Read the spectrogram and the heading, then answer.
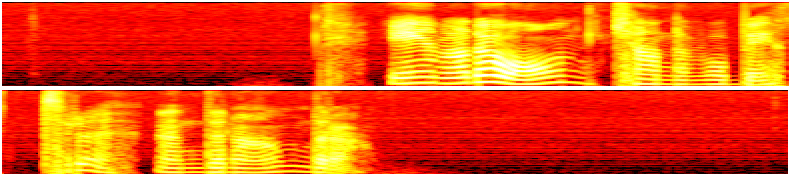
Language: Swedish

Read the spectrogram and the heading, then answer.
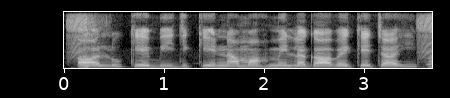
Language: Maithili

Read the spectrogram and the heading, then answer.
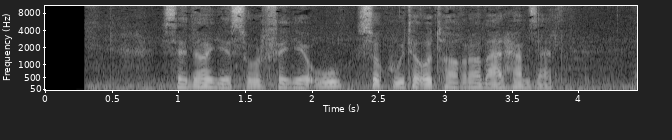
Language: Persian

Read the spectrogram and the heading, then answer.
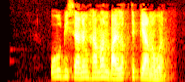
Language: Bashkir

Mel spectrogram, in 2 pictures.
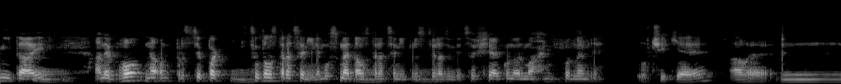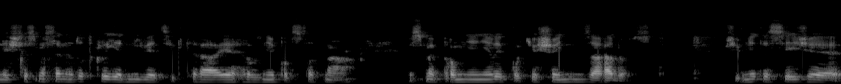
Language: Czech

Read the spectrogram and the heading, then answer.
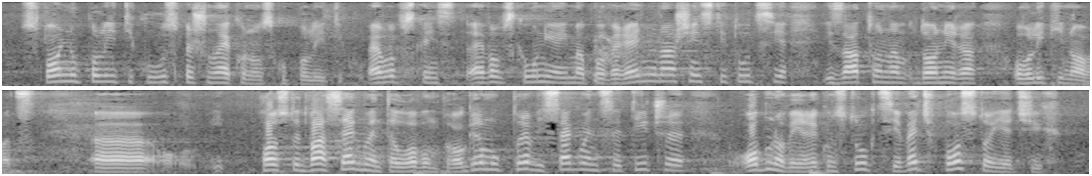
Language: Serbian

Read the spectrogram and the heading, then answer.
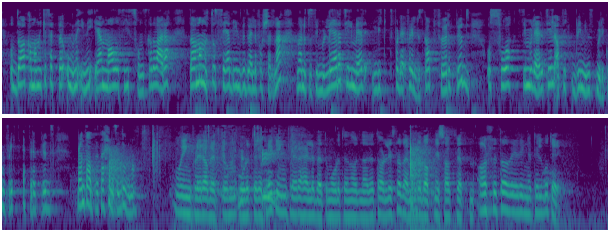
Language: Norwegian Bokmål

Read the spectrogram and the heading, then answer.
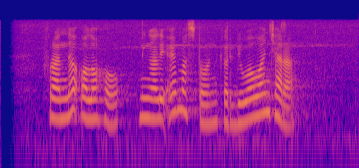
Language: Sundanese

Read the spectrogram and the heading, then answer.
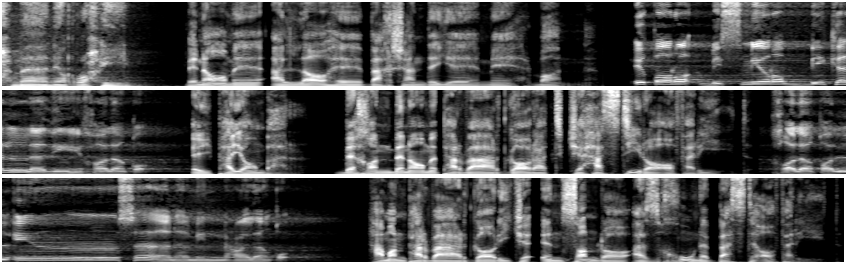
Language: Persian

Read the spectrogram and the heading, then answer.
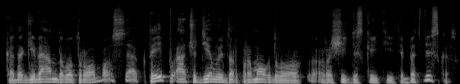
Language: Lithuanian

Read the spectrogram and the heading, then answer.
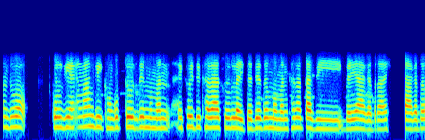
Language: Manipuri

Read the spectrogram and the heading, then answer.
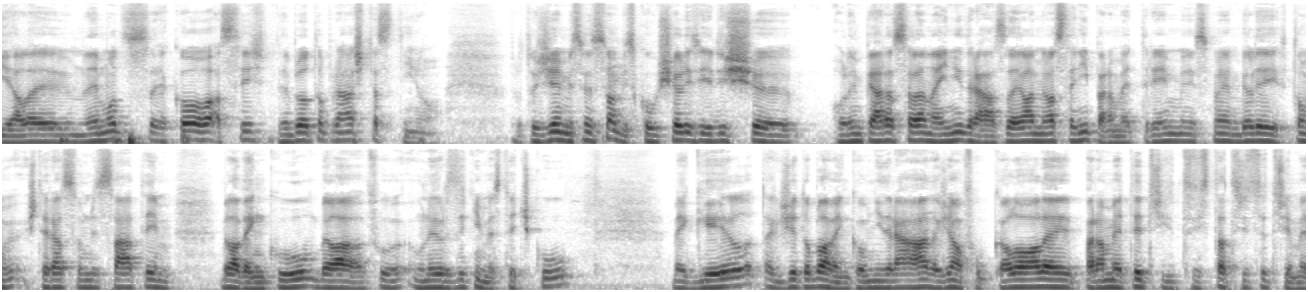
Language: Czech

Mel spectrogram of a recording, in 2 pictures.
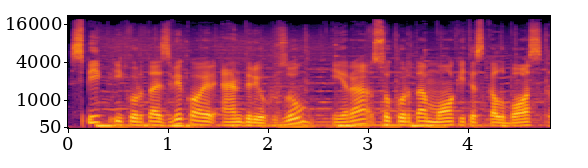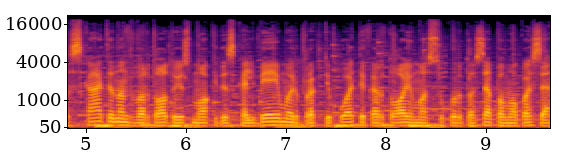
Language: Lithuanian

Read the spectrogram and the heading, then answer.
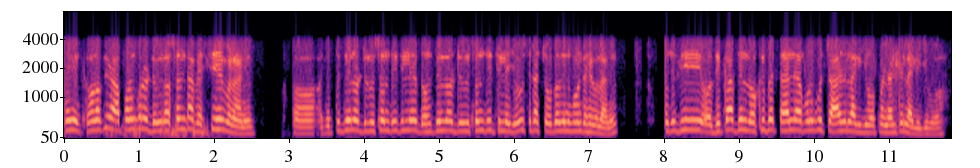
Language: Odia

